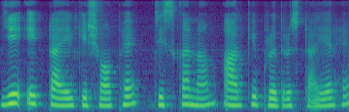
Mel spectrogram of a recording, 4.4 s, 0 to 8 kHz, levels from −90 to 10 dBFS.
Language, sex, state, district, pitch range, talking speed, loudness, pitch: Hindi, female, Punjab, Fazilka, 185-215 Hz, 165 wpm, -17 LUFS, 200 Hz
